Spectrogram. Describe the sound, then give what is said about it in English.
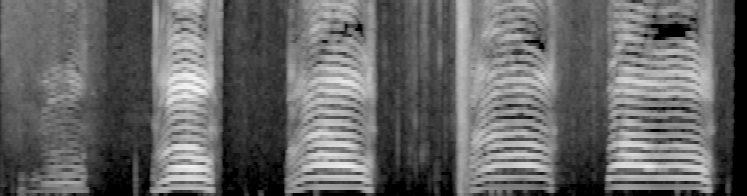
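A pet cat named Duarte meows five times in a row, fairly loud, each meow a drawn-out harmonic cry separated by brief pauses, with no one speaking. “we'll just move on to Duarte's corner, where my cat Duarte will share his opinion on the book.”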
